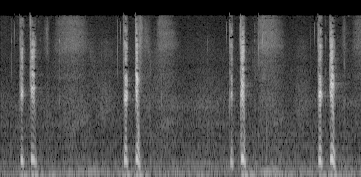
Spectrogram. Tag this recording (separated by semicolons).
City; Leeuwarden; Time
